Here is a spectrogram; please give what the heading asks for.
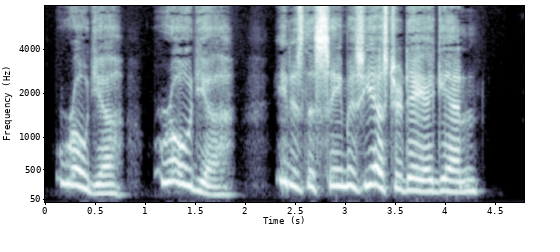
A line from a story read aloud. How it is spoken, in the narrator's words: Pulcheria Alexandrovna cried mournfully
